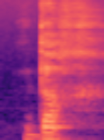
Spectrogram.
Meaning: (noun) 1. day (period of 24 hours) 2. daytime (time between sunrise and sunset) 3. a meeting or assembly with legal or political power, originally convened on a specific day; a diet
- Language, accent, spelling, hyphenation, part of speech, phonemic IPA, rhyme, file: Dutch, Netherlands, dag, dag, noun / interjection, /dɑx/, -ɑx, Nl-dag.ogg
